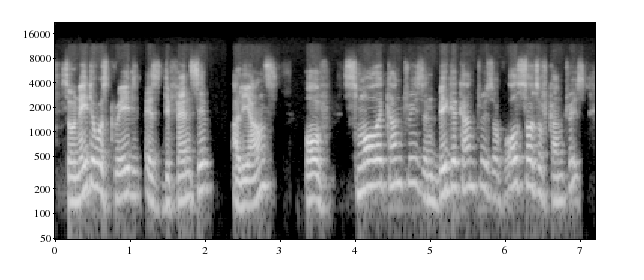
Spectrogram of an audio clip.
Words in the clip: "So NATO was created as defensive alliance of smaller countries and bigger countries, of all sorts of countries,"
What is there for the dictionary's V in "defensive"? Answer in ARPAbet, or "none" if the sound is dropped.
V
